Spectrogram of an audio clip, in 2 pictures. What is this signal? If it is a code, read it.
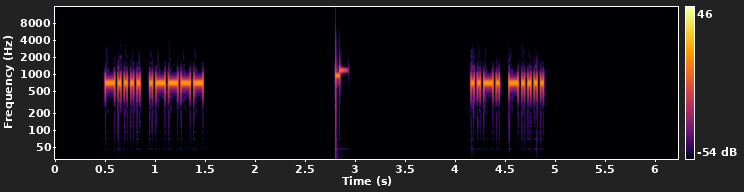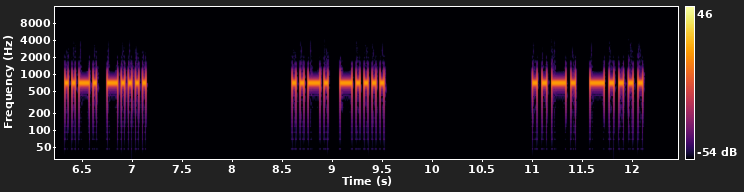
Morse code, heard as a keyed tone, about 34 wpm, 700 Hz. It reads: 61 F6 F6 F6 F6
